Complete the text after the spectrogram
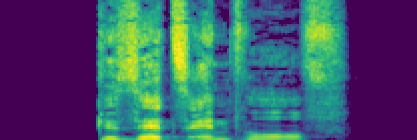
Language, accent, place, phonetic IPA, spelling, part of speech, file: German, Germany, Berlin, [ɡəˈzɛt͡sʔɛntˌvʊʁf], Gesetzentwurf, noun, De-Gesetzentwurf.ogg
- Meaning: bill (draft law)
